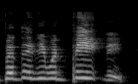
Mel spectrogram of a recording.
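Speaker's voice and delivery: hammed-up pleading son; mock son voice. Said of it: "he was like".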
